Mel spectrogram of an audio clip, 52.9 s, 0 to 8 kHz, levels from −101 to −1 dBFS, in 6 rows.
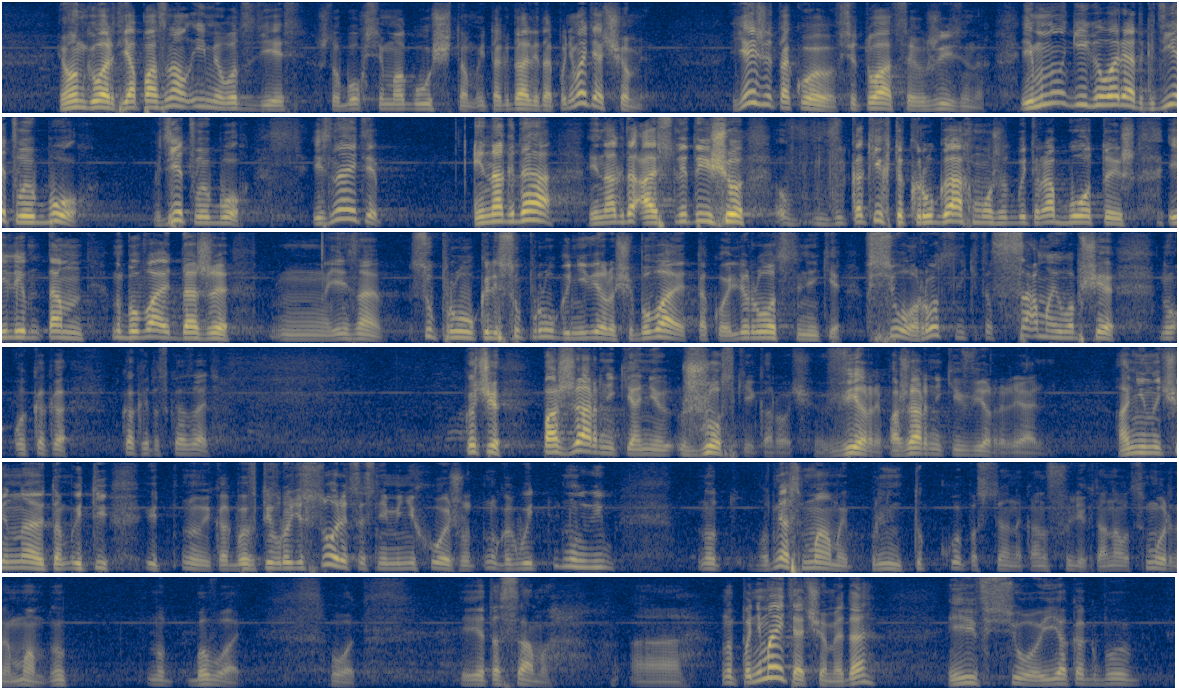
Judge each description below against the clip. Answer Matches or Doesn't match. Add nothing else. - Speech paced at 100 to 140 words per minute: Doesn't match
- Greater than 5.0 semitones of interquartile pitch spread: Matches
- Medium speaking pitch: Matches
